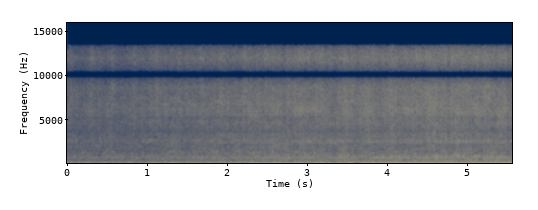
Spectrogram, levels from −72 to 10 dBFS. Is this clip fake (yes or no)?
yes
